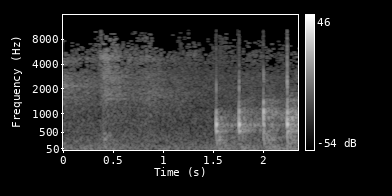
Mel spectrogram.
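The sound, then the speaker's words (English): Four evenly spaced knocks on a wooden door, each a sharp, dull thud with a quick decay, following a moment of faint rustling. “He stands at the door and he's knocking.”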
